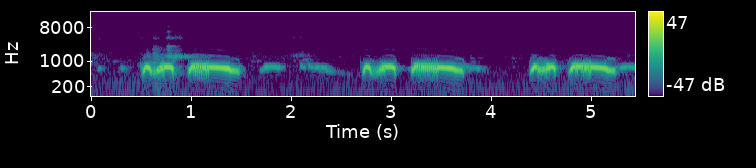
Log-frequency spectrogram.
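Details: Spotted dove lure call used to attract other doves: a loud two-part coo phrase, a short wavering note then a long falling coo, repeated about every two seconds, with faint softer coos between.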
